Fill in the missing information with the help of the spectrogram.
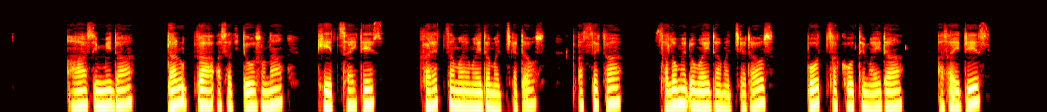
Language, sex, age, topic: Gamo, male, 25-35, government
